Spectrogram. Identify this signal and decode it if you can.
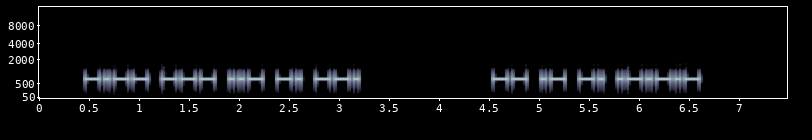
Morse code, heard as a keyed tone, about 25 wpm, 700 Hz. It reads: YOUNG MAN.
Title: 4x Word-Spacing - Sentences from Top 500 Words - 25wpm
